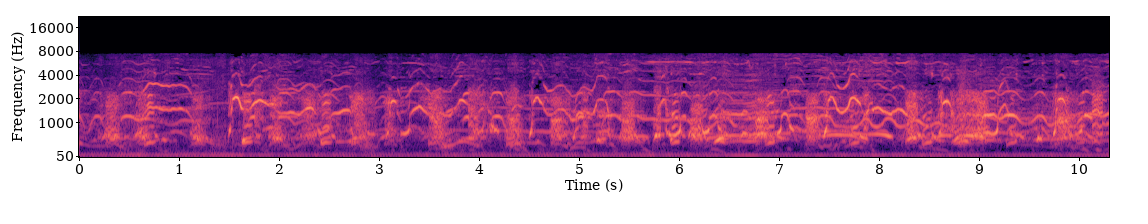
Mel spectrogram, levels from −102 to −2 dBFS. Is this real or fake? real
